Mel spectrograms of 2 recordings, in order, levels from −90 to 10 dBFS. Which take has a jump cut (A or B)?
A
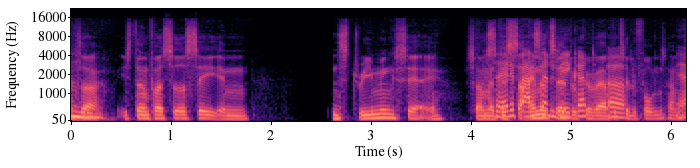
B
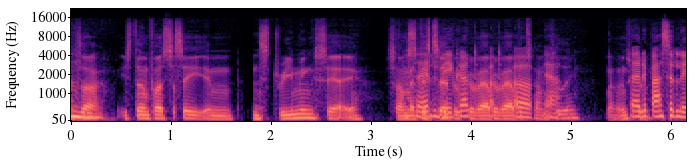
B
